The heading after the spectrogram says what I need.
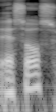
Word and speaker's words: Essos: The fact that Essos rhymes with across, or almost, is a gift to Game of Thrones rappers everywhere.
